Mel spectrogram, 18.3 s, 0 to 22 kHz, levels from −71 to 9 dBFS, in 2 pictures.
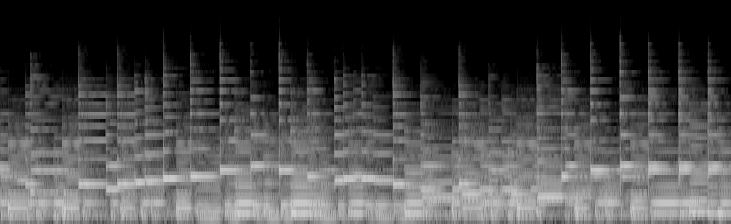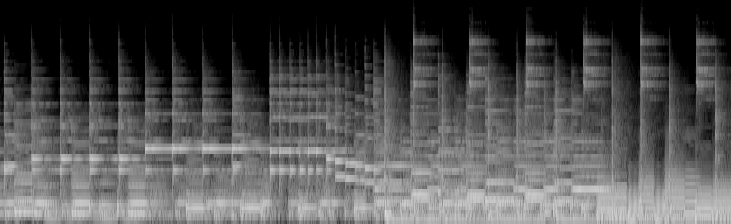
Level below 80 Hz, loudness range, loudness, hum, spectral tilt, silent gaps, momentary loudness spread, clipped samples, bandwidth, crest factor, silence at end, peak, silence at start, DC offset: -28 dBFS; 2 LU; -14 LUFS; none; -6 dB/octave; none; 3 LU; under 0.1%; 13.5 kHz; 12 dB; 0 s; 0 dBFS; 0 s; under 0.1%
